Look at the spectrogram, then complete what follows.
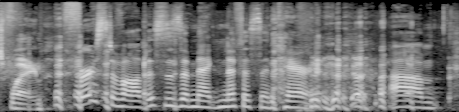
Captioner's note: laughs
